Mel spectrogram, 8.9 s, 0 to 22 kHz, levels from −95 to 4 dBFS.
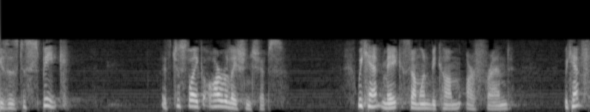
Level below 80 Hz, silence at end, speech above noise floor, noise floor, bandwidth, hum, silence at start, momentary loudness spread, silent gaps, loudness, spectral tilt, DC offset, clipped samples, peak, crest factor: -64 dBFS; 0 s; 38 dB; -60 dBFS; 5.2 kHz; none; 0 s; 15 LU; none; -23 LUFS; -7 dB/octave; under 0.1%; under 0.1%; -4 dBFS; 20 dB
